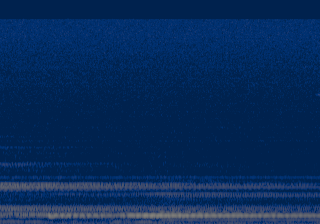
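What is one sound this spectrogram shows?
A deep bowl hums a steady low tone that swells and pulses.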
